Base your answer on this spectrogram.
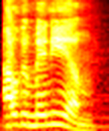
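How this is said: It is said with five syllables, British style. The speaker calls it right. "that's the British one"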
